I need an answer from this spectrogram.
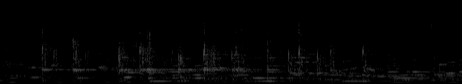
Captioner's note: audience applauds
